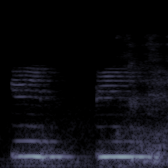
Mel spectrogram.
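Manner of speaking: high, steady electronic beeps; monotone high-pitched beep; imitated reversing beeper. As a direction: mimic a vehicle backing up. Imitates buggy backing up.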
